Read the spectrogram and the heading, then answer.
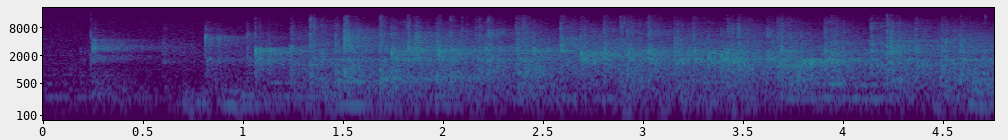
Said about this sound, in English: Now, if I hadn't have asked, do you think you'd be applauding for that?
